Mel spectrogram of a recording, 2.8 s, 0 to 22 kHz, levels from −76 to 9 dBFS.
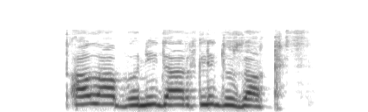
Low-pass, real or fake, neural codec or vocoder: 7.2 kHz; fake; codec, 16 kHz, 16 kbps, FreqCodec, larger model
